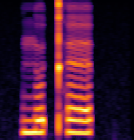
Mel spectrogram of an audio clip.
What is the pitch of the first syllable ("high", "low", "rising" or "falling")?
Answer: rising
